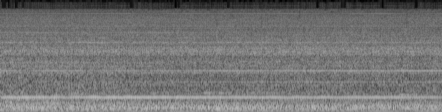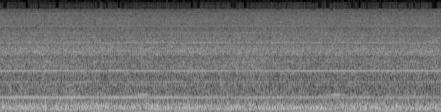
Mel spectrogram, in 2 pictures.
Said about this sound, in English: So we're just going to drill down another inch or so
